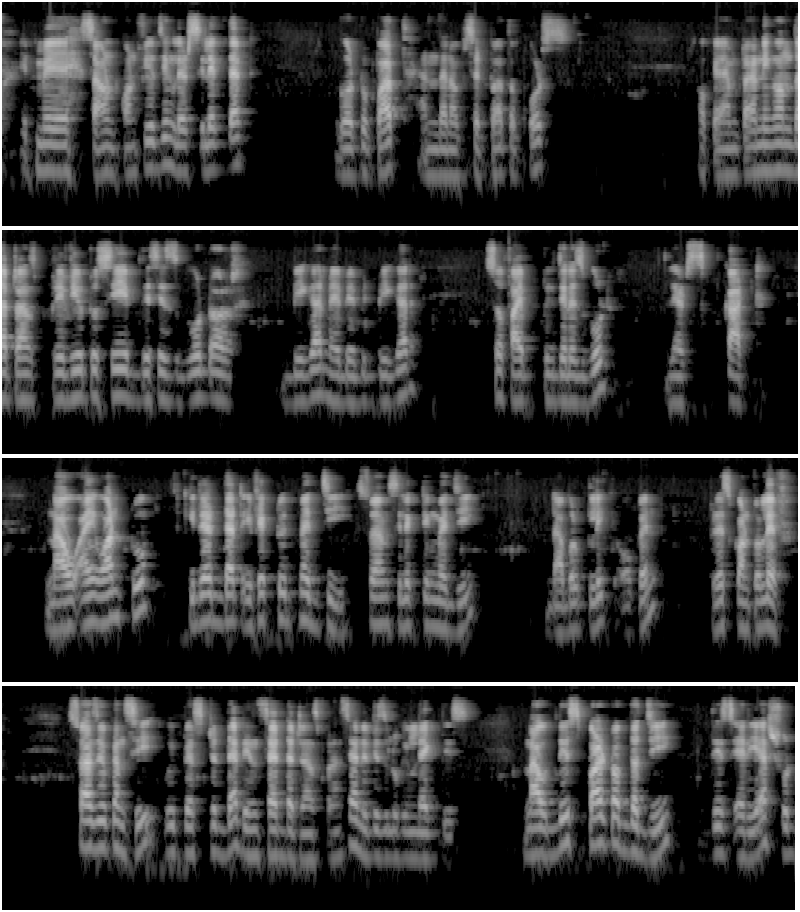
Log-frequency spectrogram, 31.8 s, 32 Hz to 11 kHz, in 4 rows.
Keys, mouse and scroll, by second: 11.5-13.9 scroll down 1, 13.9 click, 15.3 ctrl+x, 16.3-17.6 alt+scroll down 1, 17.6 click, 22.4 ctrl+f, 27.0 click, 31.0 click.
